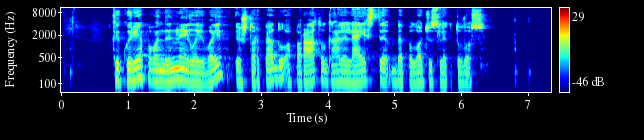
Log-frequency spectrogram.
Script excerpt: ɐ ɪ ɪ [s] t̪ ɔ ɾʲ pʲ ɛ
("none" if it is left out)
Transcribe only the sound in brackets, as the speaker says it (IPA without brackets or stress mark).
ʃ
